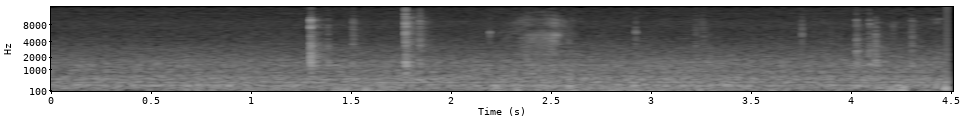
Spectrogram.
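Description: Quiet computer keyboard typing as Python code is entered, scattered soft key clicks in short irregular bursts over a steady faint background hum.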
